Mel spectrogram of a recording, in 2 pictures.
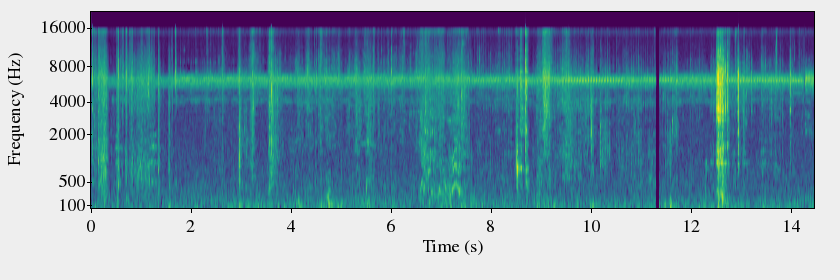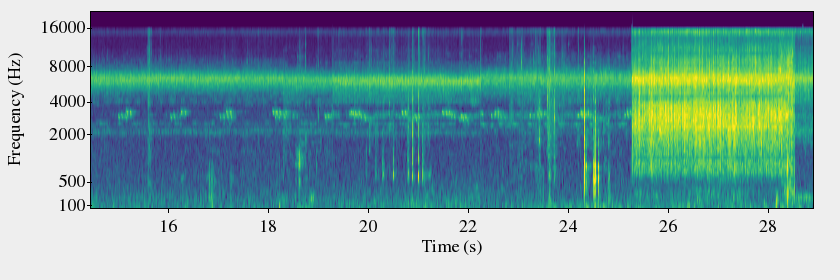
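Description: Crickets chirring in a steady high trill, joined about halfway by a second pulsing insect call, with scattered clicks and knocks. Near the end a loud sizzle of fish frying in oil over a wood fire cuts in for about three seconds.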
